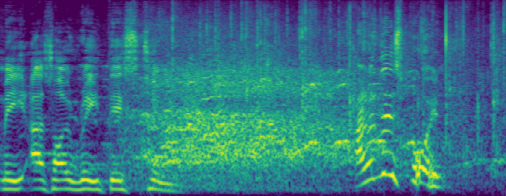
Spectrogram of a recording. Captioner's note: audience laughs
